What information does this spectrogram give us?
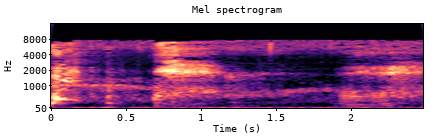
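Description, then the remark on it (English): Sled dogs, huskies with a dog named King, yelp and whimper in a few short, overlapping bursts over a steady low rumble as they are got up to pull, moderately loud, with no one speaking. “Get the dogs up, fella. On, King! On, you husky!”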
